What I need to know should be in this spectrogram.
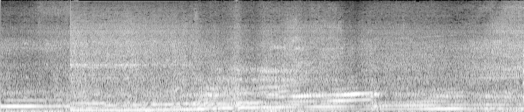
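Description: A sports car engine revs up, rising and falling in pitch.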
